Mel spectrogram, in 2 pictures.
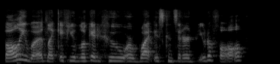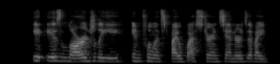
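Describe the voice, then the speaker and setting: A woman's voice: mid-range voice, steady tone, normal speed, a bit bright. A young woman with a Canadian accent, co-hosting a podcast and talking things through with many fillers. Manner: thoughtful, filler-heavy, many "like"s. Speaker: podcast co-host. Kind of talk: casual conversation.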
